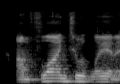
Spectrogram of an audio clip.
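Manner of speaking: ordinary talk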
